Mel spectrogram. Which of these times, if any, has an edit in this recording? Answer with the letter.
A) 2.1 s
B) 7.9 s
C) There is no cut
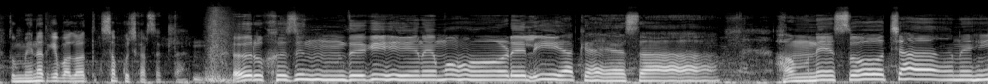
A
